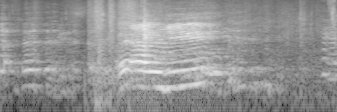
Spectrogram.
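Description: An elderly woman laughs loudly and happily.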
